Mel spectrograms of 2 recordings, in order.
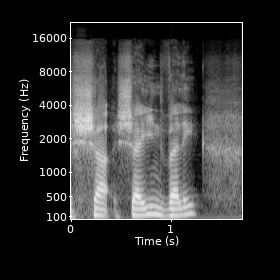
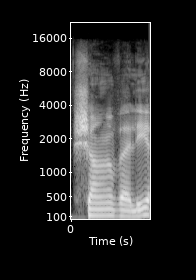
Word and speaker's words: Shahin Vallée: jamais été prononcé, s'appelle Shahin Vallée. Shahin Vallée, alors c'est écrit S-H-A-H-I-N, plus loin Vallée comme une vallée.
